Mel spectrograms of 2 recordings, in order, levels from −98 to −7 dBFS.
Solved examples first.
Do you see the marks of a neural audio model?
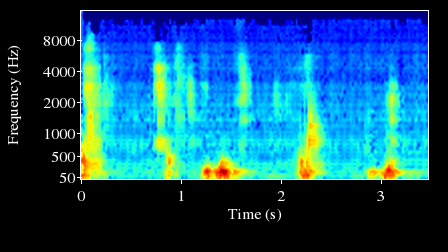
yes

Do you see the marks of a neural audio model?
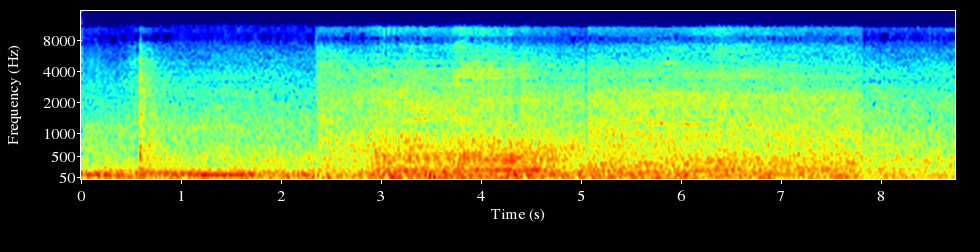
no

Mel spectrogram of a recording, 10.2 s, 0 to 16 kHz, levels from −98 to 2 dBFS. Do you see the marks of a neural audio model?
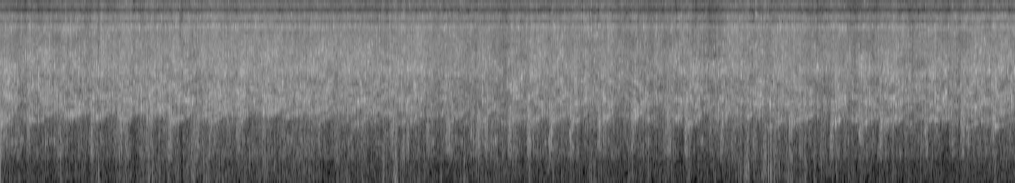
no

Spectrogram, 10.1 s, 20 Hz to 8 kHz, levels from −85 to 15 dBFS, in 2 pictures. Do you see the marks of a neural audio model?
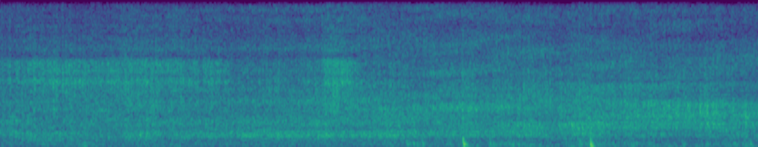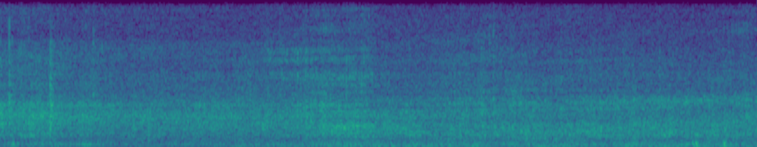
no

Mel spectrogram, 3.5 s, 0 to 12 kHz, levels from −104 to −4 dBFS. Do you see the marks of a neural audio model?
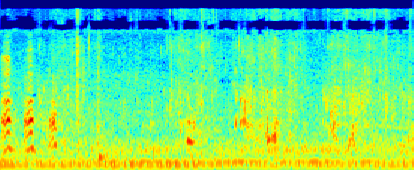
no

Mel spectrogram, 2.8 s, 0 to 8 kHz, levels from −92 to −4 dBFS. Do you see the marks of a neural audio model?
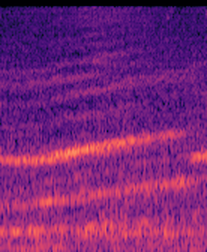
yes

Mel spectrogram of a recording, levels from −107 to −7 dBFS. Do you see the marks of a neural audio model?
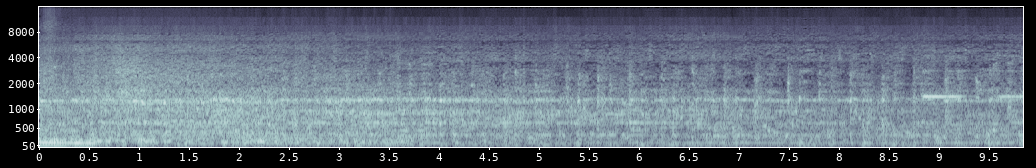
yes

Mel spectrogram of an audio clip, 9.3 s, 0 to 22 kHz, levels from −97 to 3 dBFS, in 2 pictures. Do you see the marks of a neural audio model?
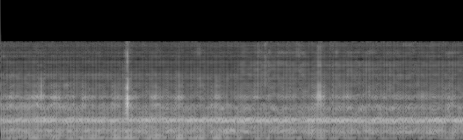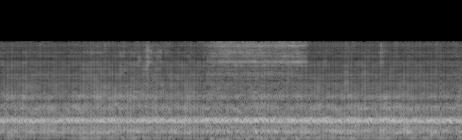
yes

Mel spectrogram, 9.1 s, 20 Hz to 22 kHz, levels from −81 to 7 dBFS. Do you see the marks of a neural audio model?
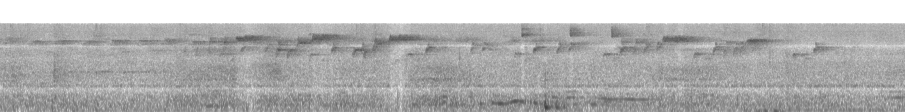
no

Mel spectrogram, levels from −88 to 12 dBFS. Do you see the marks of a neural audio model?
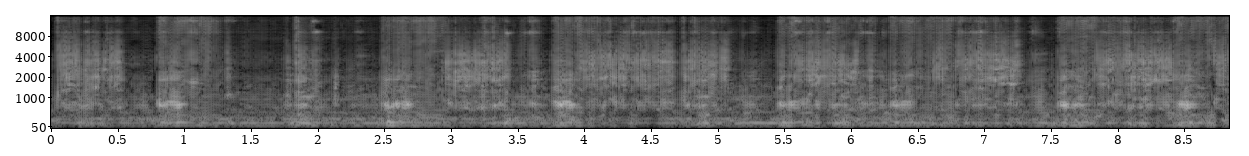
yes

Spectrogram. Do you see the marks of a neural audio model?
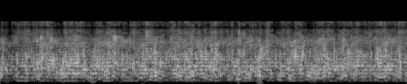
yes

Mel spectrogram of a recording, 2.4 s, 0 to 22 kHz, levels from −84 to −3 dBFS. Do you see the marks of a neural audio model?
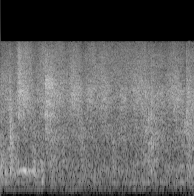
yes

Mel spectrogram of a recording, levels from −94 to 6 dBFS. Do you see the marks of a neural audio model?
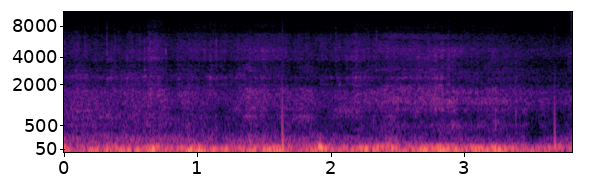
no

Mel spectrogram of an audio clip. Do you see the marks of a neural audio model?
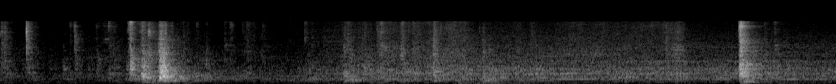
no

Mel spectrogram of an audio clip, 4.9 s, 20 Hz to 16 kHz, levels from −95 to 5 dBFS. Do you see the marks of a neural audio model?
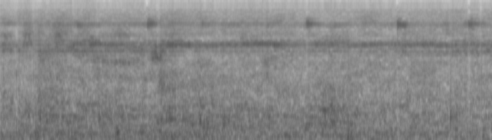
yes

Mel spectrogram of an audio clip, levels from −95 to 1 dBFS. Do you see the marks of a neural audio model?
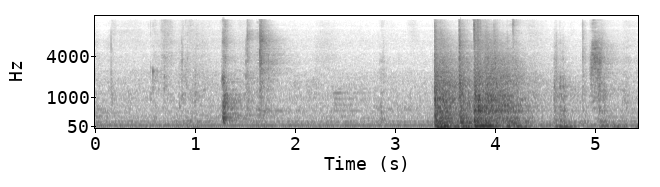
no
